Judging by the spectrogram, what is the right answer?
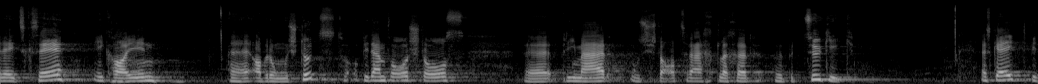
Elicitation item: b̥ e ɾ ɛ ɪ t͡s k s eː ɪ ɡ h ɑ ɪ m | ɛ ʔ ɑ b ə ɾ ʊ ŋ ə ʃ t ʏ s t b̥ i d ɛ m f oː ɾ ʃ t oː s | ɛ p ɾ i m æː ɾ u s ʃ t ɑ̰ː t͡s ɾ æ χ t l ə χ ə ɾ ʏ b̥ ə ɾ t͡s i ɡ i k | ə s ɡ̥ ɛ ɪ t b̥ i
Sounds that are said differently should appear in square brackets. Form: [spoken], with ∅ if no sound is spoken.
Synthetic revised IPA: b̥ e ɾ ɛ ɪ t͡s k s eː ɪ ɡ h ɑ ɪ [n] | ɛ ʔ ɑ b ə ɾ ʊ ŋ ə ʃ t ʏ [t͡s] t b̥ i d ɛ m f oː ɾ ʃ t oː s | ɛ p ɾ i m æː ɾ u s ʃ t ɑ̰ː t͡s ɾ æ χ t l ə χ ə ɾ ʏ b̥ ə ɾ t͡s [y] ɡ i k | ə s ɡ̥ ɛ ɪ t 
